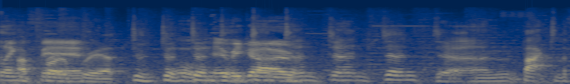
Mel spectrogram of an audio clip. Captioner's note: Dan vocalizing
